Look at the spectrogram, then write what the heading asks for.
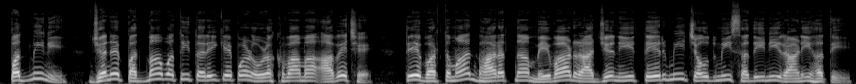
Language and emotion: Gujarati, neutral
